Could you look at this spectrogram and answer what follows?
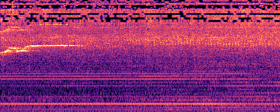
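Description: The hydraulic power unit of a scrap-metal press, an electric motor driving a hydraulic pump, running with a steady hum and a steady mid-pitched tone. In the first second or so, a faint high whine climbs a little in pitch and then fades.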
